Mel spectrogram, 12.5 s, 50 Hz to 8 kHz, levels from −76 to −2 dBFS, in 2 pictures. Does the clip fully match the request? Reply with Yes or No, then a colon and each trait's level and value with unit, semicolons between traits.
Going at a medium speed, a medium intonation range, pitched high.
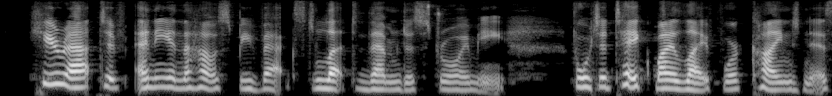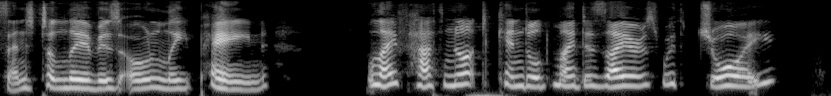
Yes: average, 160 wpm; average, 5.0 semitones; high, 230 Hz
